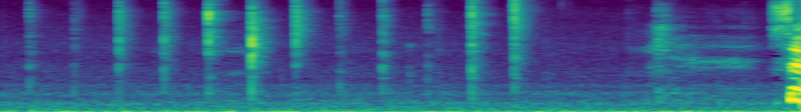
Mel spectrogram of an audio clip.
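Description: EFT tapping: fingertips tapping lightly and quickly on the wrist, about five faint taps a second, stopping a little before three seconds in.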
